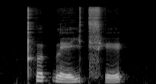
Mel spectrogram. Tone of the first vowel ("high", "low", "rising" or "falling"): high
